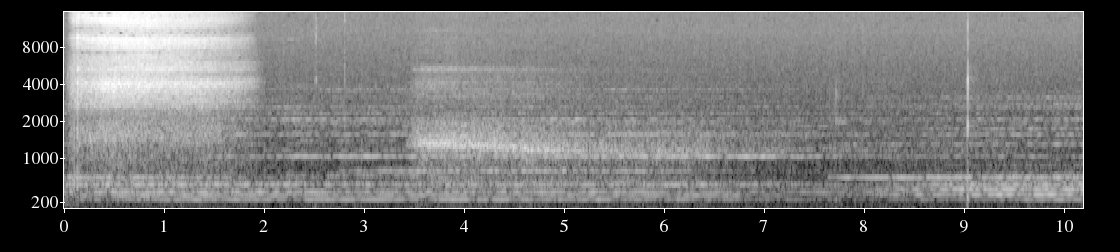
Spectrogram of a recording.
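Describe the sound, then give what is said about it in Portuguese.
A slow breath cycle with no talking during a guided breathing exercise: a sharp hissing inhale through the nose, then a longer, softer airy exhale through the mouth, over a steady low background hum. “Fecha os olhos, relaxa os braços, respira pelo nariz, quer dizer, inspira pelo nariz, expira pela boca, vai trazendo o estado de presença durante toda a respiração.”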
